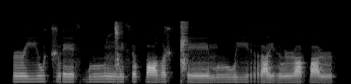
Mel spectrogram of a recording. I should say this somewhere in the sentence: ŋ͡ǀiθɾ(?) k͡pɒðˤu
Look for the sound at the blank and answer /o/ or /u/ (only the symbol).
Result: o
